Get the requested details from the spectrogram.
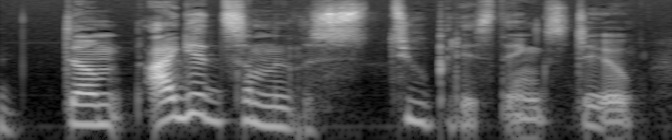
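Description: A woman speaks at a medium pitch with vocal fry and ordinary pitch variation. The recording is very clean, with a silent background. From Russia, raised in US since early childhood. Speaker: social media model and influencer. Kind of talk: casual interview chat.

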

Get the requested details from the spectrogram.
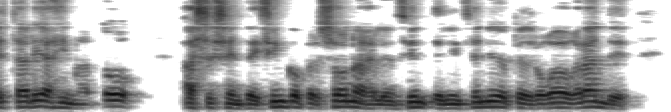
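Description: This man's voice has a dark, mellow tone at a fairly high pitch. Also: dry, close sound with no echo. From Extremadura, Spain (near Monfragüe). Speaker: conservationist, forestry association president. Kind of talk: interview.

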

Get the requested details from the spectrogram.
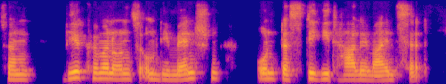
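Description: A man's normal speaking voice, fairly high in pitch, at a moderate pace with fairly even intonation, in a dry, close sound with no echo against a quiet background. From Germany, Nuremberg (Franconia). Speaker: company founder and consultant. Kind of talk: interview on a live stream.

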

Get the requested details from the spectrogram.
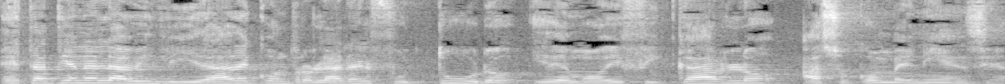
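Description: Against noticeable background noise, a man speaks at a high pitch with lively intonation. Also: moderate pace. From Venezuela. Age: 40s. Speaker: leadership coach and podcaster. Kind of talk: scripted motivational monologue.

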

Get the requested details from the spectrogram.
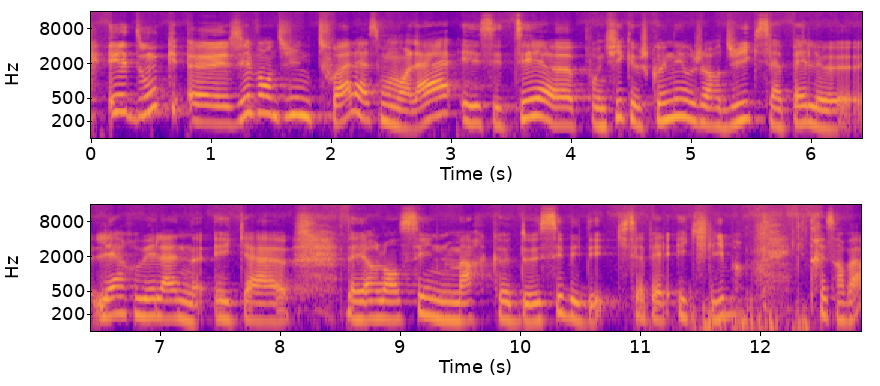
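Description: Calm in tone, a woman speaks at a medium pitch. Her pace is fairly slow, with noticeable background noise. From France, La Rochelle. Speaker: painter. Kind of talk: interview conversation. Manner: hesitant.

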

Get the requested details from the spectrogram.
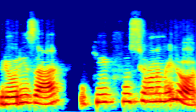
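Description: A woman at a fairly slow pace, with a dark, mellow tone and ordinary pitch variation. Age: 40s. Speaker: communications specialist. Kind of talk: podcast interview.

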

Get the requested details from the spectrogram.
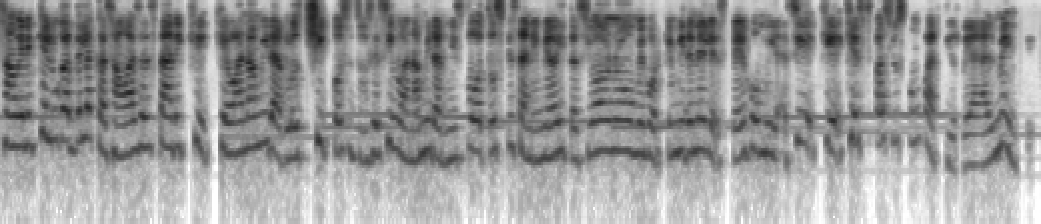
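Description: Over noticeable background noise, a woman speaks in a high pitch at a fairly quick pace, with ordinary pitch variation and hardly any pauses. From Colombian Pacific coast. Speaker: history teacher. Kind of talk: educational interview.

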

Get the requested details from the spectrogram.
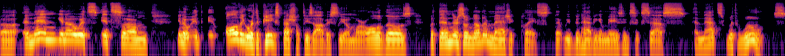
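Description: With an American accent, a man speaks at a moderate pace in a fairly high pitch and a dark, mellow tone, using very wide pitch swings and big swings in loudness. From US, Baltimore. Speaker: orthopedic surgeon and franchise founder. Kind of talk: casual interview.

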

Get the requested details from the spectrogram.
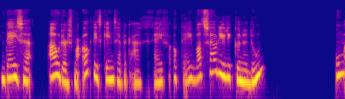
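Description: A woman talks with lively intonation and a somewhat breathy voice, the sound dry and close with no echo. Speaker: parenting podcast host / coach for gifted children. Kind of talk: solo podcast talk with advice. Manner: speaks higher and faster when annoyed.

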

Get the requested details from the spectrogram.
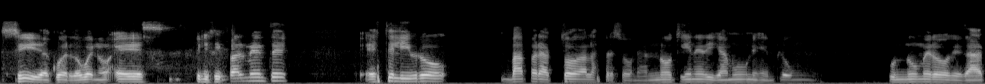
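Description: A man's medium-pitched voice, fairly slow with long, frequent pauses, big swings in loudness and ordinary pitch variation. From Colombia, Cesar region. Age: 30s. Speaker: author. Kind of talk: interview.

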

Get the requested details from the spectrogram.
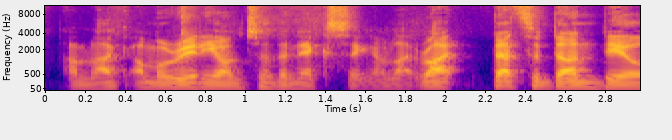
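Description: A normal speaking voice with fairly even intonation, dry and close with no echo. The recording is very clean, the background silent. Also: man. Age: 40s. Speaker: ultra-endurance athlete. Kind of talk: casual interview chat.

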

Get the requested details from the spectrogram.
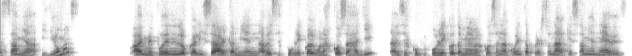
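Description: Her pitch is medium and swings very widely. The woman keeps a moderate pace. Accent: Paraguayan. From Paraguay, Asunción. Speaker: Spanish teacher. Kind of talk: interview.

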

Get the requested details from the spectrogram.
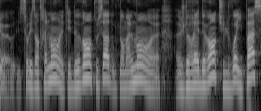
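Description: A plain, everyday voice from a man at a fairly quick pace, with ordinary pitch variation, on a very clean recording with a silent background. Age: 30s. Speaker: trail runner and running coach. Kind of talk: casual interview. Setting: recorded on location at an athletics club.

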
